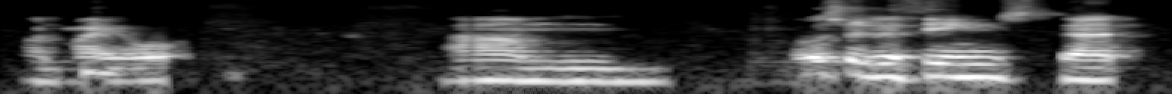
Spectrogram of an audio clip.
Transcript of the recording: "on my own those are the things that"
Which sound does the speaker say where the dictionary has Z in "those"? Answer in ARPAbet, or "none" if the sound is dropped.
S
